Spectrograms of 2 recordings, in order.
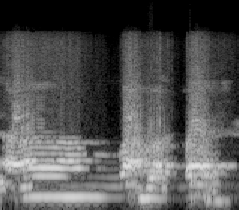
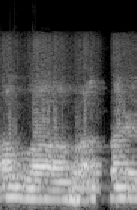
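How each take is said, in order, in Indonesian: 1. Huruf vokal pertama pada Allahu dibaca panjang. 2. Huruf vokal pertama pada Allahu pendek. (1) "kalau dipanjangkan hamzahnya jadi Allahu Akbar" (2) "Kalau Allahu Akbar itu kan Allah Maha Besar"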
